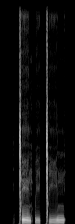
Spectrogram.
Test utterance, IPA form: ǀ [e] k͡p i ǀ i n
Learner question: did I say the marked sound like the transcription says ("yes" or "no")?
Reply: no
